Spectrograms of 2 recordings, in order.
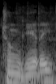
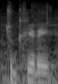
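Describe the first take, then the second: First: The middle of the name has an ng sound. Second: The middle of the name has a k sound. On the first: The speaker calls it right. "That's the actual correct pronunciation" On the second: The speaker calls it wrong. "But we don't. We never do"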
